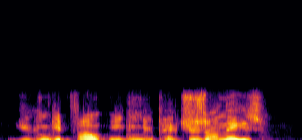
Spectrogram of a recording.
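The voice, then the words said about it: Bad imitation of another person's voice. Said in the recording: “my impression of Jon Voight done very badly”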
